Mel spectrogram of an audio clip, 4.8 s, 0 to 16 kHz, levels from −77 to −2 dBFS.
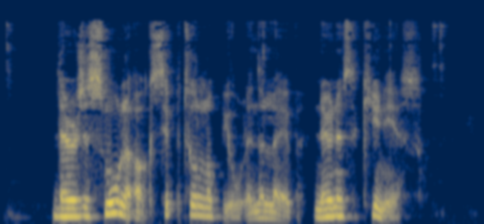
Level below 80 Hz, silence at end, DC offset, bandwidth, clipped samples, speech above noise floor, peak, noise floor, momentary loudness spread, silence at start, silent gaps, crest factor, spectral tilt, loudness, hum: -54 dBFS; 0.65 s; under 0.1%; 11.5 kHz; under 0.1%; 33 dB; -4 dBFS; -52 dBFS; 12 LU; 0.55 s; none; 16 dB; -5 dB/octave; -20 LUFS; none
